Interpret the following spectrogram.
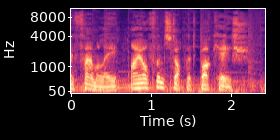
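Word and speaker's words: Buc-ee's: I often stop at buckesh I saw a video of someone mispronouncing it as bossies and you know that's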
